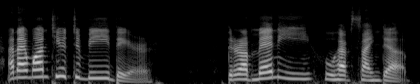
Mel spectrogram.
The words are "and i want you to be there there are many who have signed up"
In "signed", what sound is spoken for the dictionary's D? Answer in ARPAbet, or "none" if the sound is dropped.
D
